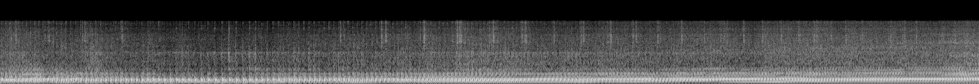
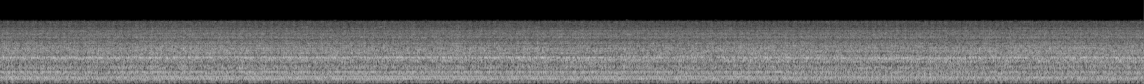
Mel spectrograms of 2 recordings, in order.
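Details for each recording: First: Gilera DNA 125 scooter idling very low and rough, with slight wavering, and it will not take any revs; soft rattle heard is a loose rear brake pad. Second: Gilera DNA 125 two-stroke scooter after a new fuel line, with two-stroke oil in the petrol: bright, buzzy idle holding a constant speed with no surging or dropouts. Normal, healthy idle.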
